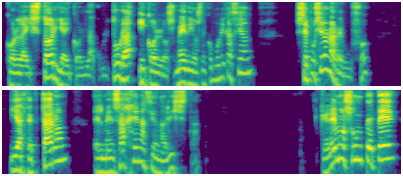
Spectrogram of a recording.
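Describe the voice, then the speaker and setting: A man's voice: medium pitch, a bit bright, slightly rough. Emphatic Spanish-accented male commentator. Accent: Spain. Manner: emphatic, rhetorical, repeats phrases for effect. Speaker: political commentator. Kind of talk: impassioned opinion commentary.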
